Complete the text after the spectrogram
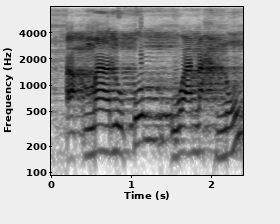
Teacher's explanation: ini a'malukum mim itu harus bacaannya jelas, artinya bibir tertutup ya. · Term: idhar syafawi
